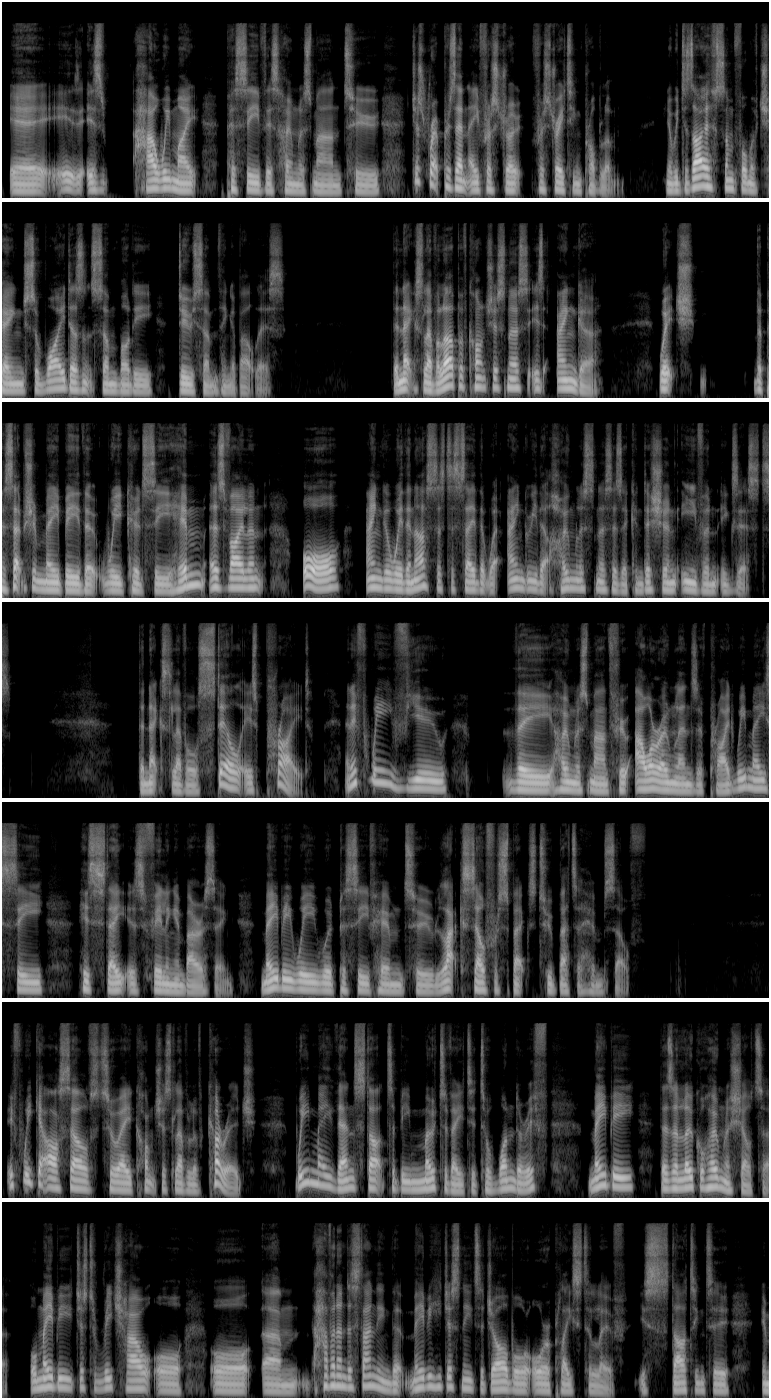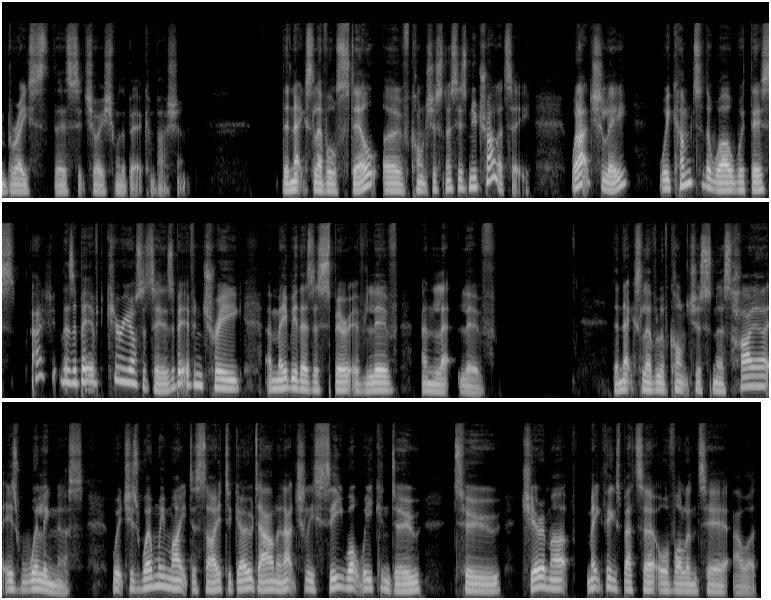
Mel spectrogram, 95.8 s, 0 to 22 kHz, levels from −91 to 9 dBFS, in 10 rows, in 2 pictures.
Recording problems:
none

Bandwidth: 14.5 kHz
